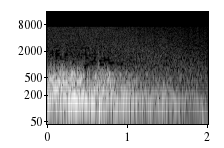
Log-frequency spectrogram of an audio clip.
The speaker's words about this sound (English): I thought I heard a roar like spaceship rockets. Just distant thunder.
